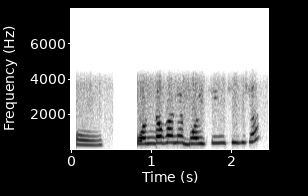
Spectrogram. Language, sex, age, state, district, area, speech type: Bengali, female, 18-30, West Bengal, Nadia, rural, conversation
